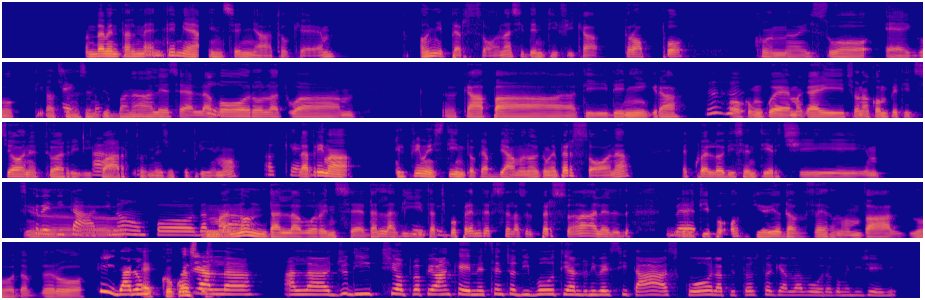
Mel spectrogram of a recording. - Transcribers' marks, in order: other background noise; "proprio" said as "propio"
- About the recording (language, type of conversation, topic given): Italian, podcast, Come fai a conoscerti davvero meglio?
